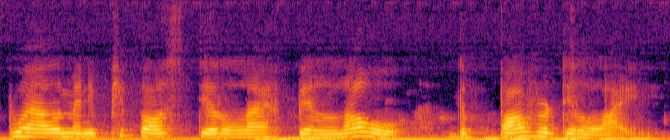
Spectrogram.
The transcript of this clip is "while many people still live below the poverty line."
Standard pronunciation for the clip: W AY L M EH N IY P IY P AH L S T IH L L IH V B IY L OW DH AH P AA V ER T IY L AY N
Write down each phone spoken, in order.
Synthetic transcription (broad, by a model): W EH L M EH N IY P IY P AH L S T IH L L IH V B IY L OW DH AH P AA V ER T IY L AY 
